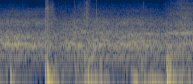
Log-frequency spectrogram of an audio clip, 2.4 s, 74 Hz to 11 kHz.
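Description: A crowd murmurs and cheers in the EA Sports UFC 5 game during a Bruce Lee vs. Daniel Hooker fight, a steady arena roar punctuated by two sharp thuds.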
